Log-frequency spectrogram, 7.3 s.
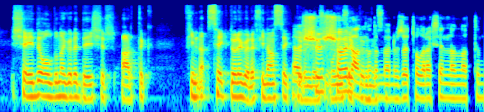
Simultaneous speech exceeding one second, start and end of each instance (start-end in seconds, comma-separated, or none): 4.4-5.8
